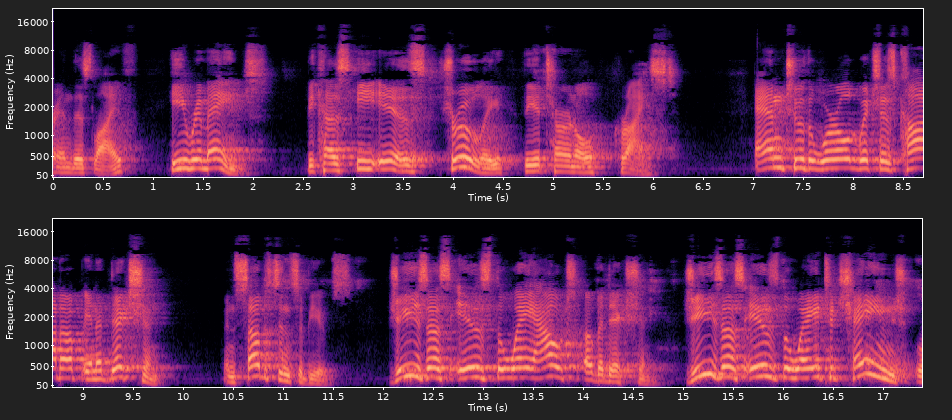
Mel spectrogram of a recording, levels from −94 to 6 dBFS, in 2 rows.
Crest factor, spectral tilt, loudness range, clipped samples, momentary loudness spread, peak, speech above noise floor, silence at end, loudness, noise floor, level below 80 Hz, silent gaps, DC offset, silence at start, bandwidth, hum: 12 dB; -3.5 dB/octave; 3 LU; under 0.1%; 11 LU; -2 dBFS; 51 dB; 0 s; -15 LUFS; -66 dBFS; -54 dBFS; none; under 0.1%; 0 s; 11.5 kHz; none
